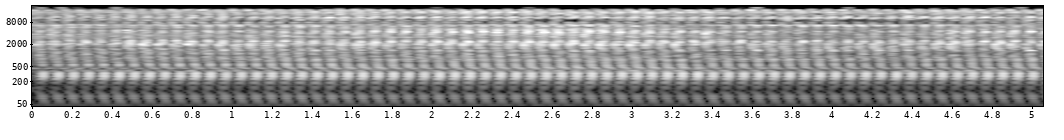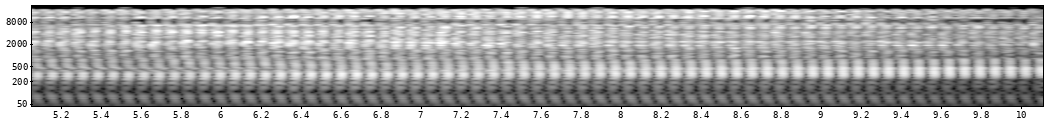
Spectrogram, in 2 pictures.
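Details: Petter AA1 diesel water pump, started cold after sitting a week: steady, even thumping beat with a faint injector-pump tick; running healthy.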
